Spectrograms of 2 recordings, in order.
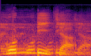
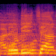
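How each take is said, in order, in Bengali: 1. 'Gundicha' নামটি n ধ্বনি সহ উচ্চারিত হয়। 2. 'Gundicha' নামটি n ধ্বনি ছাড়া উচ্চারিত হয়।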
